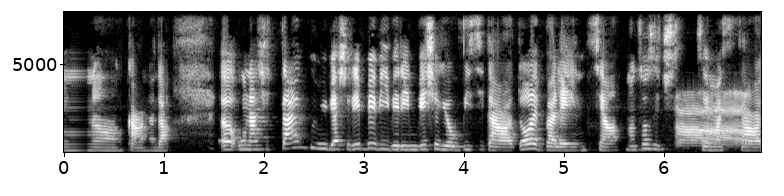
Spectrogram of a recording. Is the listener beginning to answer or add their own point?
Yes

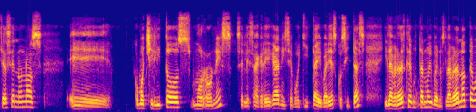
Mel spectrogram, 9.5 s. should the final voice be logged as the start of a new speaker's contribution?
No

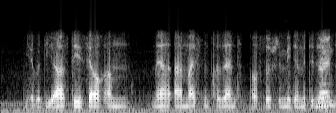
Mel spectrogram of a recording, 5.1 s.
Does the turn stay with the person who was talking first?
No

